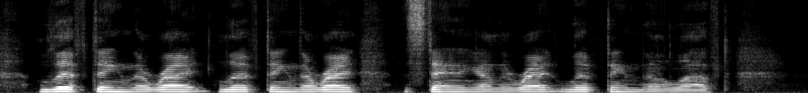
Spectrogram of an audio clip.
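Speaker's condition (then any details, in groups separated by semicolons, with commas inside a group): Primary lateral sclerosis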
